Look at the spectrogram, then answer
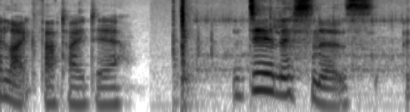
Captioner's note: tape recorder clicks on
